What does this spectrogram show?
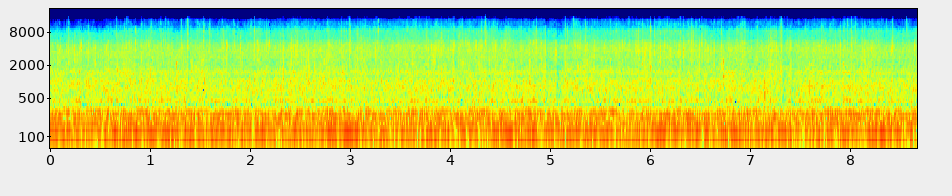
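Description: Pickled cabbage, ginger and garlic sizzling and crackling in hot oil in a steel frying pan as a wooden spatula stirs them, over the steady low hum of a range-hood fan.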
